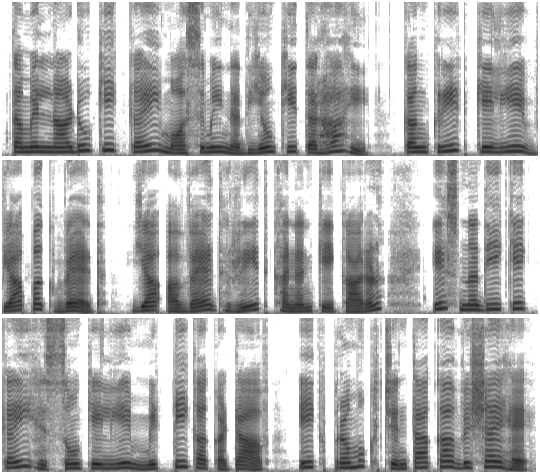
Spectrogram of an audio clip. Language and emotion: Hindi, neutral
